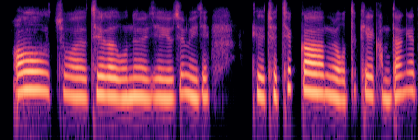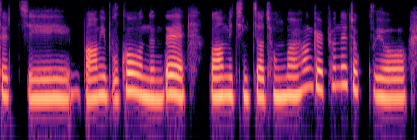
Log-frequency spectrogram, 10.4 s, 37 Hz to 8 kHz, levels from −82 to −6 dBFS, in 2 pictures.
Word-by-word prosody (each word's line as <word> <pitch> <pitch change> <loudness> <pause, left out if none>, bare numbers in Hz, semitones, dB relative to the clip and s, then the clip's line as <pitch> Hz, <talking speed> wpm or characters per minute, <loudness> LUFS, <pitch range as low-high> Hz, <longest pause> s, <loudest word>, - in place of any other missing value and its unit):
어 250 +1 +5
좋아요. 205 -4 -2
제가 205 -1 +3
오늘 195 +1 +1
이제 190 0 -1
요즘에 205 +3 -1
이제 195 +1 -3 0.5
그 205 -3 0
죄책감을 230 0 +3
어떻게 210 +5 -2
감당해야 210 +5 -3
될지 190 -3 -2 0.2
마음이 200 +2 0
무거웠는데 200 -1 +2 0.3
마음이 205 +1 +2
진짜 195 0 -2
정말 205 +1 0
한결 275 -1 -1
편해졌고요. 240 -11 -2
205 Hz, 295 characters per minute, -21 LUFS, 190-230 Hz, 0.5 s, 어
